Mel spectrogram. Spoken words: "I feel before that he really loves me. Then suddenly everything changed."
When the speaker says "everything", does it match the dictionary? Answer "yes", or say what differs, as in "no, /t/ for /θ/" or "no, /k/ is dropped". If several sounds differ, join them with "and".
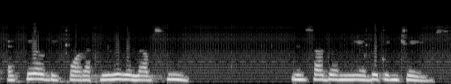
no, /b/ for /v/ and /t/ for /θ/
